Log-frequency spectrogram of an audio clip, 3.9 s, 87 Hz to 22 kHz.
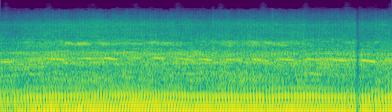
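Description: A Honda Fourtrax 300 6x6 ATV engine running steadily at high load on a hill, a loud continuous drone close by with no pause.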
